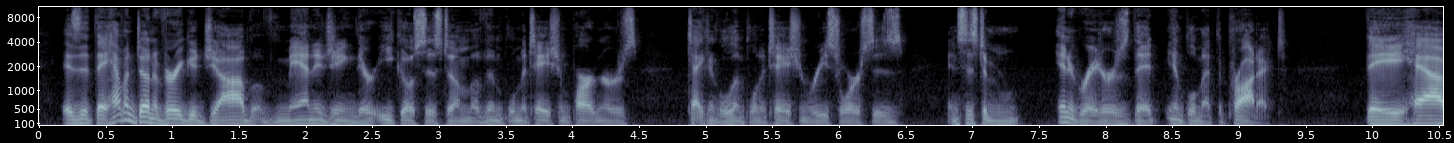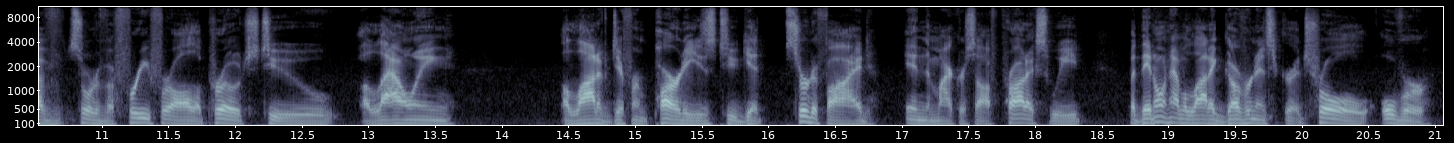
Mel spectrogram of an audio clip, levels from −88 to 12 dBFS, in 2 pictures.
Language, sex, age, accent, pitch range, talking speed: English, male, 30-49, American, 85-105 Hz, 165 wpm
